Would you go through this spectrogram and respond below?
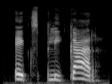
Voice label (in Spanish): "explicar", Spanish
